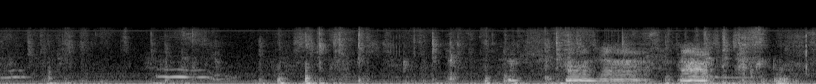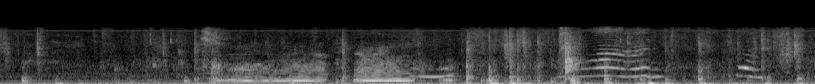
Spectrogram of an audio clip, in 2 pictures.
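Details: Siberian Husky and Collie at play together; a long run of wavering whines, moans and yips, some rising and falling in pitch, over continual scuffling, paw thumps and panting.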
